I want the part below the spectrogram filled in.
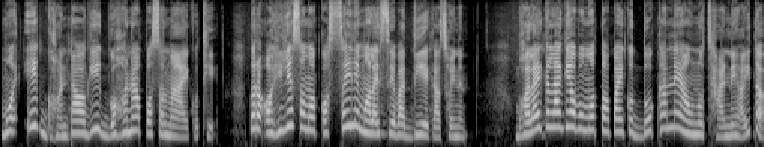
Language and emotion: Nepali, angry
